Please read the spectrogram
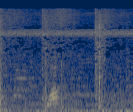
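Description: A hoe chopping into weedy soil, two strikes about a second and a half apart, over a steady high-pitched drone.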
